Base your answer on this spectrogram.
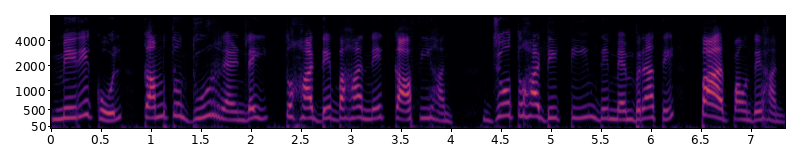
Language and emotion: Punjabi, angry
